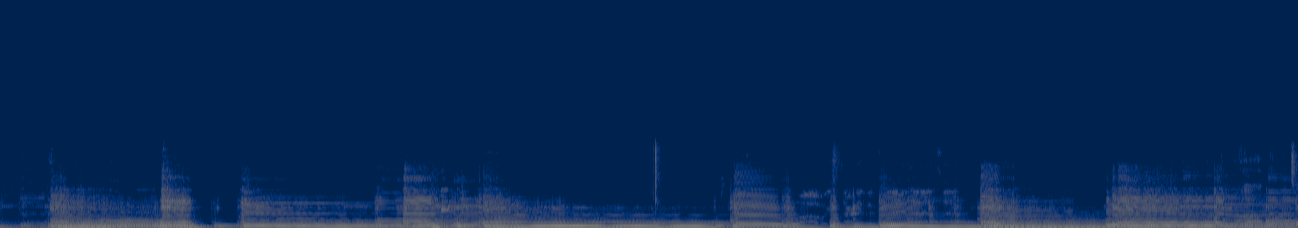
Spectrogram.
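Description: Electric guitar played through an amplifier: chords and notes each held for a second or two before changing to the next.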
